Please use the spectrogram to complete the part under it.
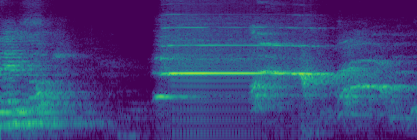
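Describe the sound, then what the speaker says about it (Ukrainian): A sopilka, a Ukrainian wooden fipple flute, plays a held high note that then bends and wavers, following a brief voice, during a children's music lesson. "Що це за музичний інструмент? Сопілка, правильно."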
